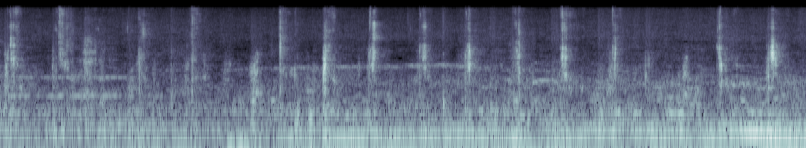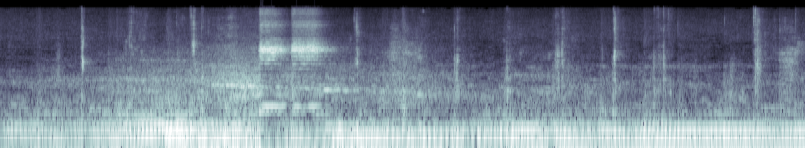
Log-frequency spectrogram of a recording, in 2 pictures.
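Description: Small wet clicks of fingers mixing rice and curry on a metal plate, then a loud low rumble builds from about eight seconds in and stays, with a short horn blast a little after ten seconds.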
